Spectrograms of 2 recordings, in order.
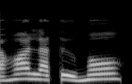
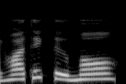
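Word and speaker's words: Hoa Lạt Tử Mô: Chú thích của tác giả, nước khuống, Hán Việt đọc là hoa là tử mô, chứ không phải hoa thích tử mô,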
